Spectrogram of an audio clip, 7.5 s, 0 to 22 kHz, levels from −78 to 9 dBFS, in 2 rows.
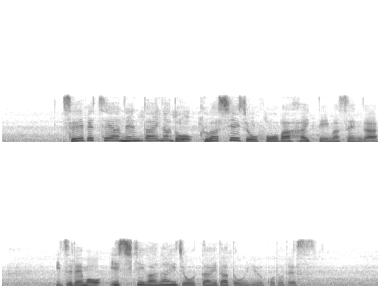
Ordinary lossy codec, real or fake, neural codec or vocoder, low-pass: none; fake; vocoder, 22.05 kHz, 80 mel bands, WaveNeXt; 7.2 kHz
